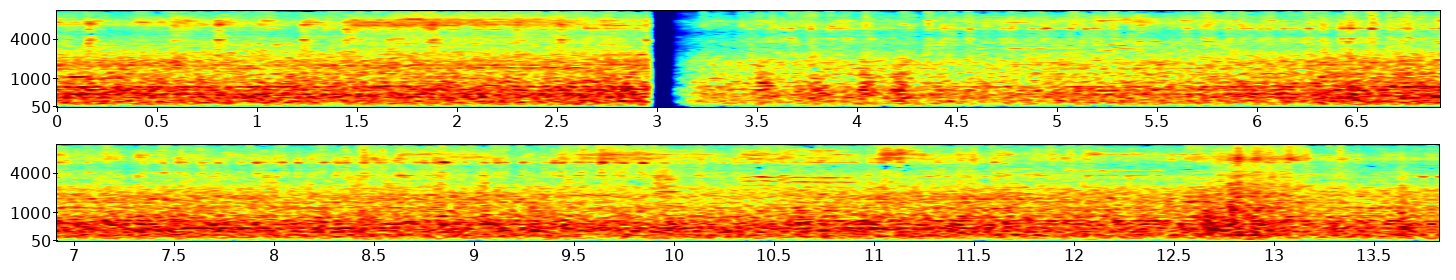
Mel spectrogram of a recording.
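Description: Tyres rumble steadily over a smooth road inside a moving car.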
